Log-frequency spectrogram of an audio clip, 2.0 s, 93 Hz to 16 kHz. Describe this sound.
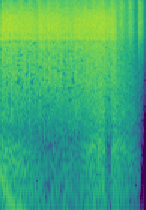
interface saw 02 122bpm
Alvarez electric through DOD Death Metal pedal mixed to robotic grinding in Fruity Loops and produced in Audition. Was intended for an industrial song that was scrapped. Approximately 122bpm. lol
dubstep, electric, grind, industrial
